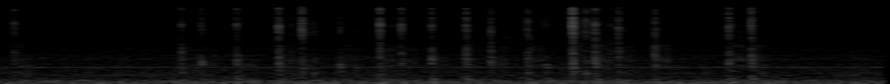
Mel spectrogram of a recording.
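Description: Faint typing on a computer keyboard: a quick, irregular run of key clicks as a short phrase is typed.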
